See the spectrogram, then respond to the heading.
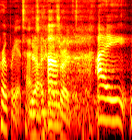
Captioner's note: laughter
